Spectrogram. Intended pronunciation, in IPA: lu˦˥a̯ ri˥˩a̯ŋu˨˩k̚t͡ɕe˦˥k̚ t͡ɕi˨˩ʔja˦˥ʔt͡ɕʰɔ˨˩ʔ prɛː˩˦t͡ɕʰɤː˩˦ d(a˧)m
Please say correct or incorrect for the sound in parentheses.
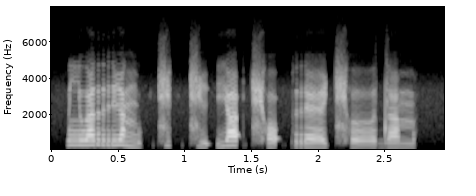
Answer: correct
